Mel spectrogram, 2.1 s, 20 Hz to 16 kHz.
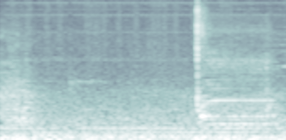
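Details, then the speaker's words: Kawasaki Vulcan 900 fuel-injected motorcycle, key cycled on/off to prime after reinstalling the gas tank: a click, then a short whirring hum of about half a second that stops cleanly; normal fuel pump priming. "All right, so what we're gonna do is prime the bike. You hear that? That's that fuel injection right there."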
